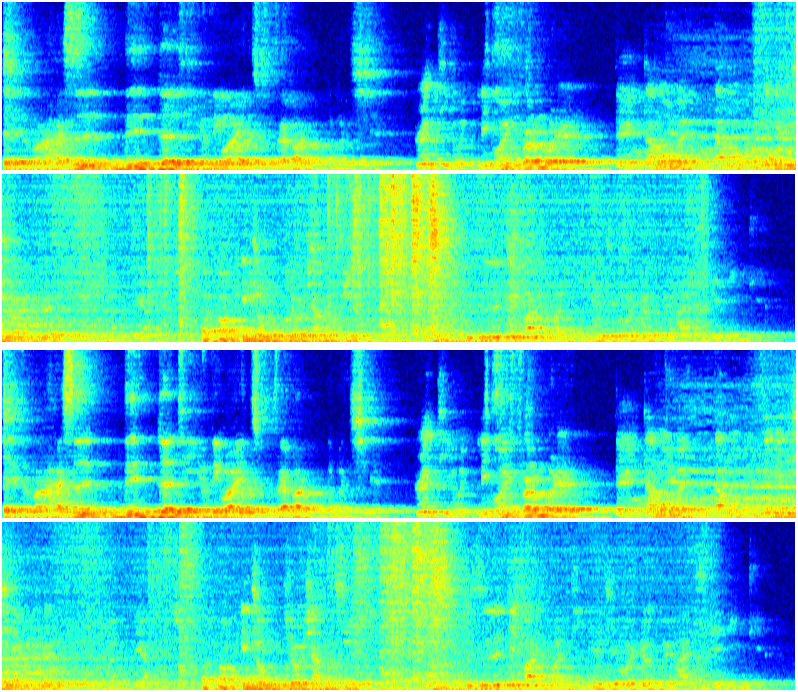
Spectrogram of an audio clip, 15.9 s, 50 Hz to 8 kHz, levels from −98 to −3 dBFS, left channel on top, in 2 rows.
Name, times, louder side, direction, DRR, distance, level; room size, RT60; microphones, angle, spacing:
voice 1, 0.0-3.8 5.0-5.8 6.5-6.9, right 1 dB, 75° right, -1 dB, 2.4 m, -27 dB
voice 2, 4.1-5.3 6.1-9.8 10.3-11.6 12.1-15.6, equal, 20° right, -3 dB, 2.6 m, -34 dB
sound 1, 6.2-10.3, right 1 dB, 55° right, 2.8 m, -38 dB
sound 2, 7.5-15.0, left 3 dB, 75° left, 3.2 m, -32 dB
18.5 x 16.0 x 2.7 m, 2.2 s
head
